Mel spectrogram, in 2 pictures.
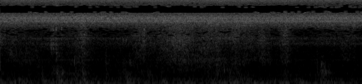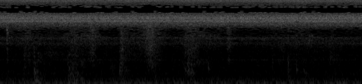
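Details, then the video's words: Cicadas on a summer evening, a steady high-pitched buzzing drone that holds unbroken through the whole stretch, with faint soft ticks and rustles underneath. "夏の夕暮れ.. セミの声.."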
